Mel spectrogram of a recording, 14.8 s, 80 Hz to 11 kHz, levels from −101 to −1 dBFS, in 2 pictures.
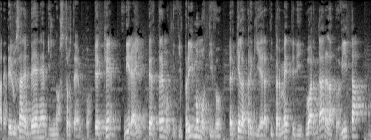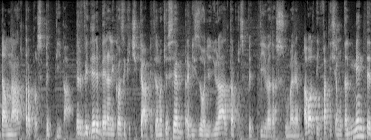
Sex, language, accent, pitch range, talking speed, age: male, Italian, native, 110-160 Hz, 190 wpm, 20-39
